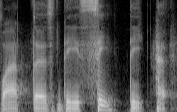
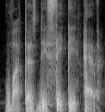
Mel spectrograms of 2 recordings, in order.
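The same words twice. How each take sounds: First: It is said slowly and deliberately. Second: It is said at a normal speed.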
